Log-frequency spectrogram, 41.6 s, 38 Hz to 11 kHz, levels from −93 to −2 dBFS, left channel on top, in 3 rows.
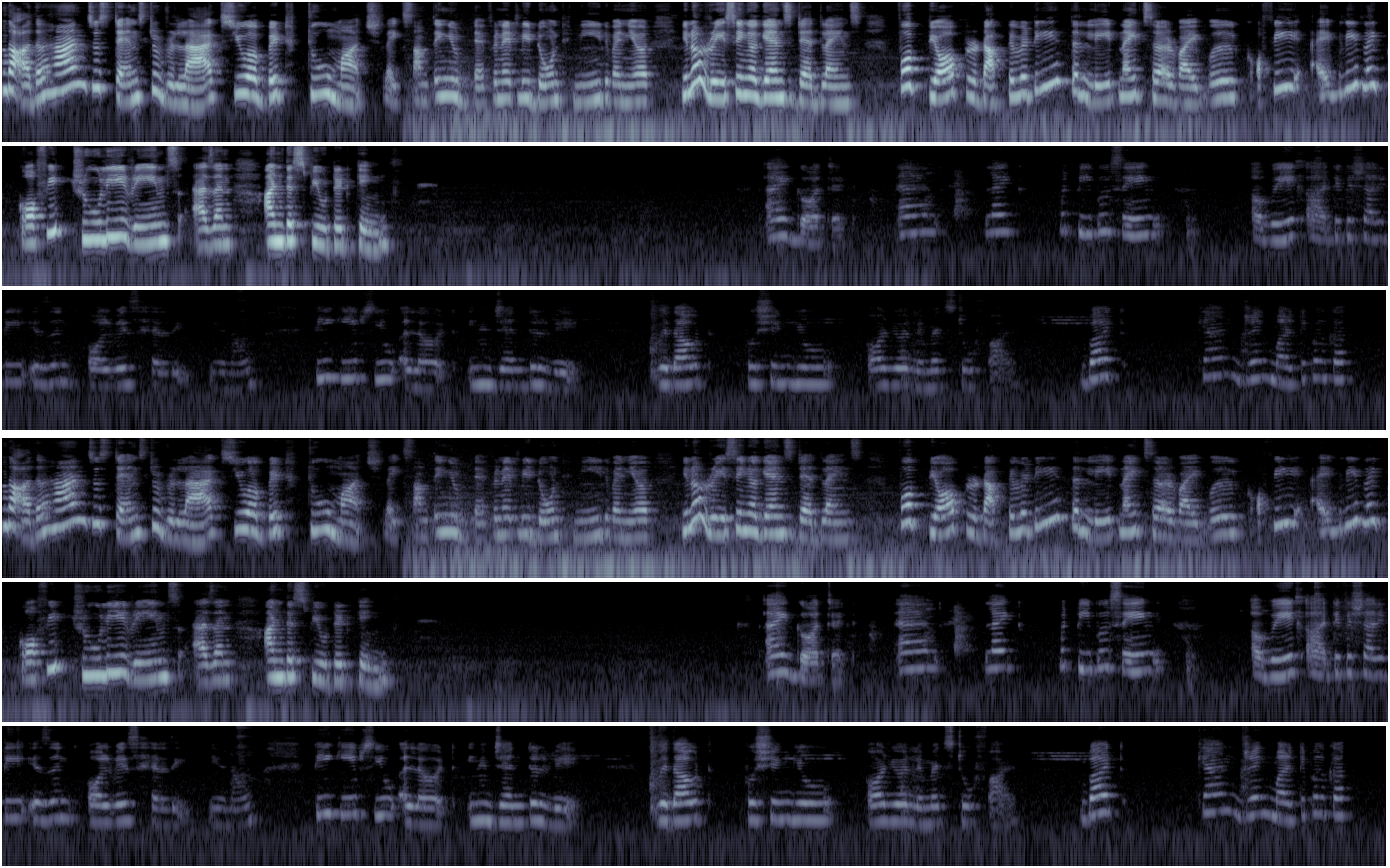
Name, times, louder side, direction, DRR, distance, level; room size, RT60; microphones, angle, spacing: voice 1, 0.0-6.5 6.8-8.6 9.0-13.8 14.0-17.7, left 8 dB, 80° left, 0.3 m, -34 dB
sound 1, 4.0-23.1, equal, 10° left, 0.4 m, -59 dB
voice 2, 21.5-22.3 22.8-24.0 24.4-25.8 26.3-33.5 34.2-34.8 35.2-36.0 36.4-38.9 39.7-41.1, right 5 dB, 55° right, 0.4 m, -52 dB
3.6 x 2.2 x 4.3 m
head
